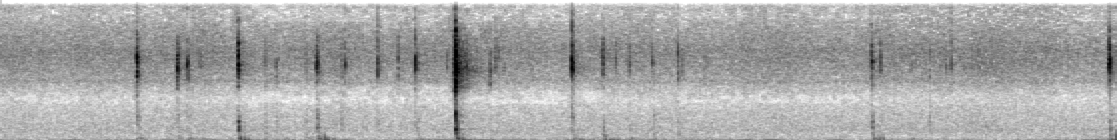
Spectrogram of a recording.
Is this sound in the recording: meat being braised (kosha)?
no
